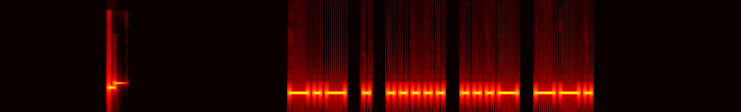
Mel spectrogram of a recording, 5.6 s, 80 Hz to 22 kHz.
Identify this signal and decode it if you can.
Morse code, heard as a keyed tone, about 25 wpm, 700 Hz. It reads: KE5VG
